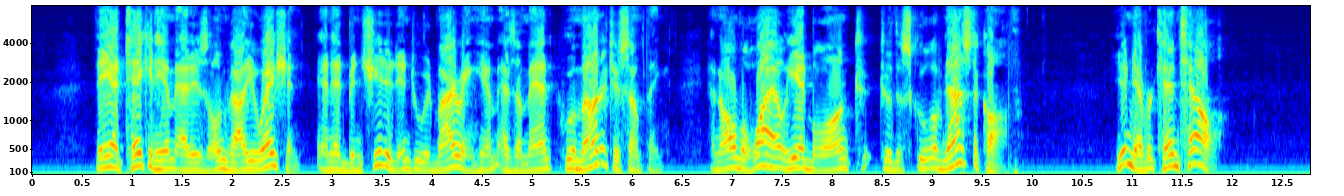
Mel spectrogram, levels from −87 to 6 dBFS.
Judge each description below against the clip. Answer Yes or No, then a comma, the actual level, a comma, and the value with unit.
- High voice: No, medium, 155 Hz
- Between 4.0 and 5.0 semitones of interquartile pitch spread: Yes, average, 4.4 semitones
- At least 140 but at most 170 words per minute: No, average, 180 wpm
